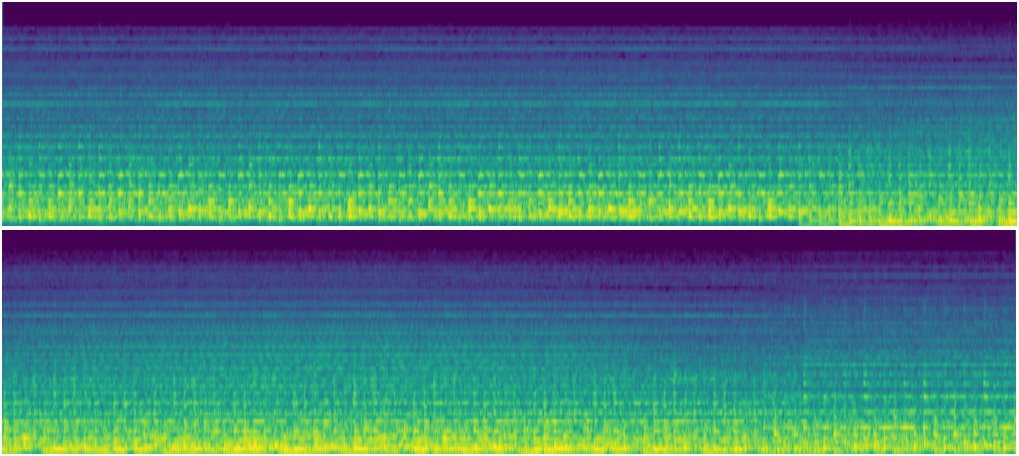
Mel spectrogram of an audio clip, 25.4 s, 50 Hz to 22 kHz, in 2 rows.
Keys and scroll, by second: 6.7 x, 11.0 space.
